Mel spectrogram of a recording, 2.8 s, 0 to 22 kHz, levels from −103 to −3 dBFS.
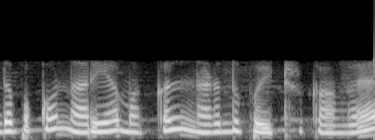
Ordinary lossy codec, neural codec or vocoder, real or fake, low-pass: AAC, 32 kbps; none; real; 3.6 kHz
